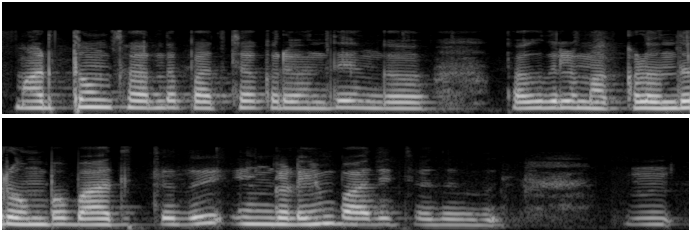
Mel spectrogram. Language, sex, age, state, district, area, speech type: Tamil, female, 30-45, Tamil Nadu, Thoothukudi, urban, spontaneous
